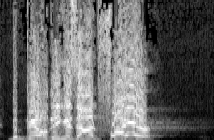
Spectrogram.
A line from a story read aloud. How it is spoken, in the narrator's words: someone rushed in and shouting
